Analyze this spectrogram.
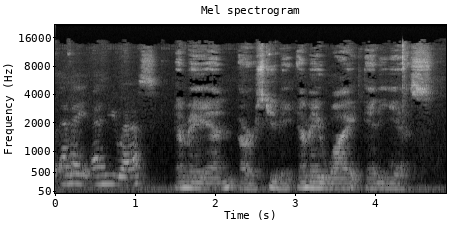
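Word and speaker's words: Maynes: So his last name is spelled M-A-N-U-S? M-A-N, or excuse me, M-A-Y-N-E-S. It's pronounced Manus.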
